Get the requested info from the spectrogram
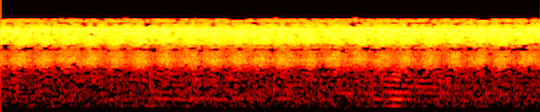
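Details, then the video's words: Summer cicada chorus recorded in Provence, France: continuous high sizzling drone with slight rapid pulsing, level and unbroken, with a faint low murmur briefly underneath. "Cicadas singing in France (Provence)"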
